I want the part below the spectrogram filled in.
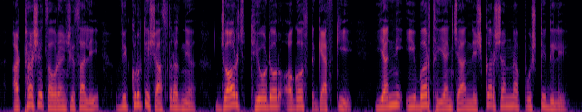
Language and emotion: Marathi, neutral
